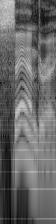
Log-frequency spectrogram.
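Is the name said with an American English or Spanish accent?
American English. The name is said with an American English pronunciation.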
